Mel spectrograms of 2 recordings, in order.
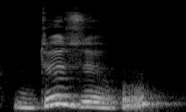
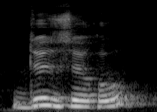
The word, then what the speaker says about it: euros: 2 euros. Cuidado para não confundir com 10, que são 2. 2 euros. 2 euros. Veja bem a boca. 2 euros. Se fossem 10, 10 euros. D'accord? 2 euros, 10 euros.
